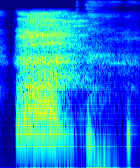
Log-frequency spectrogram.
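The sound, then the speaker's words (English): A voice imitates a film character's labored breathing: one long, loud, raspy breath, then a few short, heavy grunting gasps trailing off. “And the Momo setup, you know, I always love that because you could hear the labored breathing.”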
